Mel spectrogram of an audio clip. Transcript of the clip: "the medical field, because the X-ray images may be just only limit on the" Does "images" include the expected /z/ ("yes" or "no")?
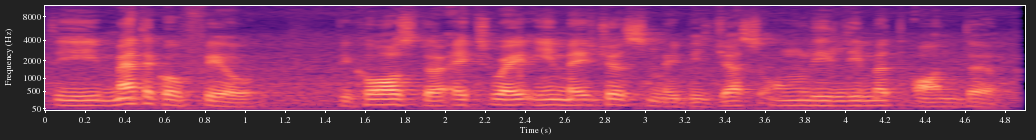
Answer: no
